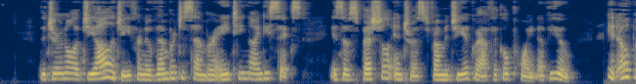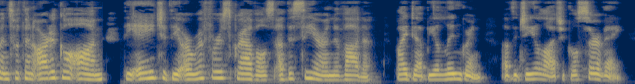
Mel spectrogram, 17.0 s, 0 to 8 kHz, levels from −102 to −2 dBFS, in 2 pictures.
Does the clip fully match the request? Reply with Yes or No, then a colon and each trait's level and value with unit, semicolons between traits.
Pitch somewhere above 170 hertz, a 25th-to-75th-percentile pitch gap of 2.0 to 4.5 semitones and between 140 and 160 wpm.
Yes: medium, 185 Hz; average, 3.2 semitones; average, 150 wpm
